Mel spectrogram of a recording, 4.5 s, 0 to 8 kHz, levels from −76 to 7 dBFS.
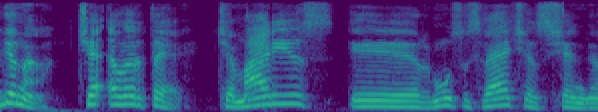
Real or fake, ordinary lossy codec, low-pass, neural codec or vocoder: real; AAC, 32 kbps; 7.2 kHz; none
